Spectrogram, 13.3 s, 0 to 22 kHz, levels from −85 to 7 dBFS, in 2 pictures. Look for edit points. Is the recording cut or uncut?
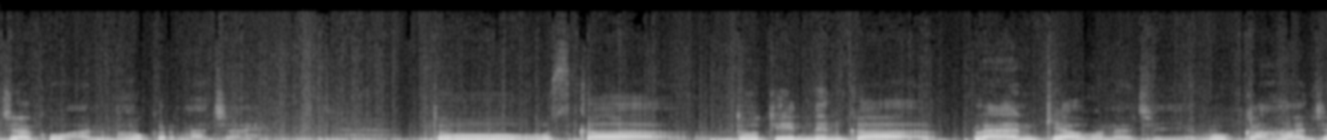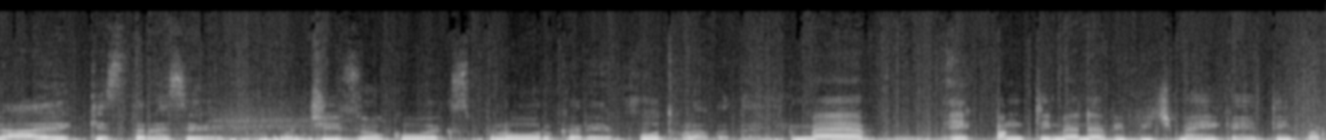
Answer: uncut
